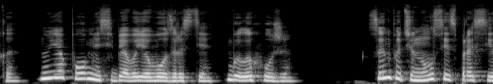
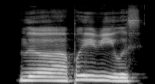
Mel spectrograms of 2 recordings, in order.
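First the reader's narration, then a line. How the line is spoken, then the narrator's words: Grumbled. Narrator (Russian): проворчала старшая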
